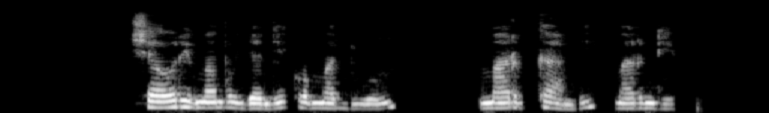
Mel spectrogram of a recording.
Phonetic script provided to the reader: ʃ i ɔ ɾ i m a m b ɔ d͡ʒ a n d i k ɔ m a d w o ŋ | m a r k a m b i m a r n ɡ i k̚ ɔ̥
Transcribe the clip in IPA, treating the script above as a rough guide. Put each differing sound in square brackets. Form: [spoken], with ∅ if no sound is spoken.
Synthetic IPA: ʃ [a] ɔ ɾ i m a m b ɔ d͡ʒ a n d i k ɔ m a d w o ŋ | m a r k a m b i m a r n [d] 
